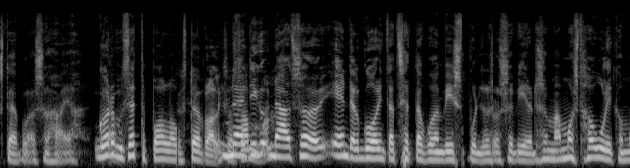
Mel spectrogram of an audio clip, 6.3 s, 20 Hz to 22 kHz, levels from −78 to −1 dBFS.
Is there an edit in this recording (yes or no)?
yes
